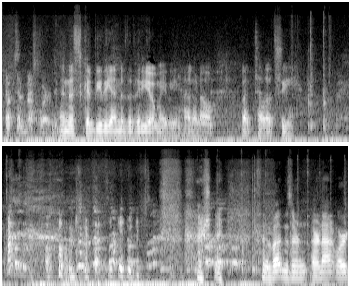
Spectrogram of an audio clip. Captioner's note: laughs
